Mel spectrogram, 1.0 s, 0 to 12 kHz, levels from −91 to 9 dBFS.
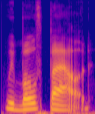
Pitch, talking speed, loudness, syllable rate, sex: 155 Hz, 190 wpm, -14 LUFS, 4.8 syllables/s, male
